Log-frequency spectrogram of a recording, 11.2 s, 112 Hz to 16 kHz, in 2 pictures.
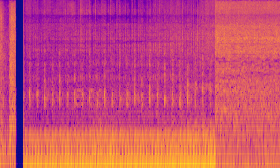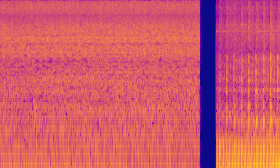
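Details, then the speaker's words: Ford Focus XR5 Turbo at idle with a misfire that began with spluttering on a drive: lumpy idle stumbling about three times a second; later fixed with new coil packs and Bosch RS spark plugs. "So, you've just seen my car and the others misfiring."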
